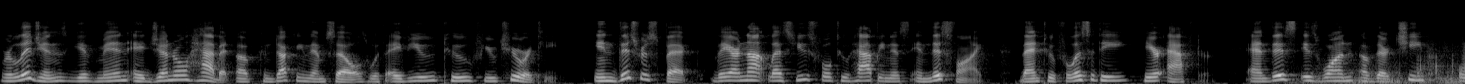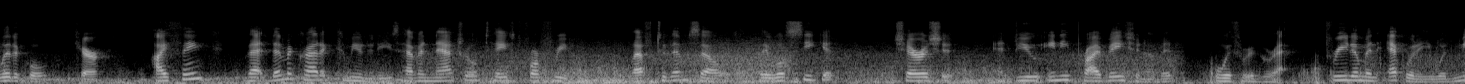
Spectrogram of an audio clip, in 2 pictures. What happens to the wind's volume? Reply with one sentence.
The loudness of the wind goes up, then down.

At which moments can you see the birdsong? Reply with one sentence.
You can't hear the birdsong here.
